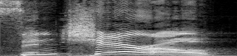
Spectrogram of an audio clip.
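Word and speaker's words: Sincero: Jen cero who we have been saying her name wrong forever so we apologize Jen Jen cero and Jen says everybody arrives on the planet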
